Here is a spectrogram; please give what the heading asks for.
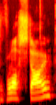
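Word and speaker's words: Vlastuin: It's Dutch. The V is pronounced as F. Yeah, that's what I've been saying, Nicholas. It is Vlostone, and that's what I believe I've been calling it as throughout the whole night.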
